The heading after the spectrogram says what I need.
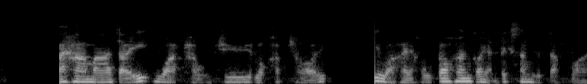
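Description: At 0.47 s the speech comes in abruptly out of a 0.47 s silence, with about 0.13 s gone before "下馬". This is a clipped start after a pause. The output device dozed during the quiet and missed the onset while waking. From 2.28 s, after "或投注", an AMR rate drop sets in. The link pushed the AMR-WB codec down from 12.65 to 6.6 kbit/s. The band holds and nothing drops out. The voice turns rough and synthetic until 4.96 s. Inside that stretch, at 3.63 s, another clipped start follows a 0.38 s pause. About 0.12 s of the onset is lost, so the sound jumps in already under way.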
